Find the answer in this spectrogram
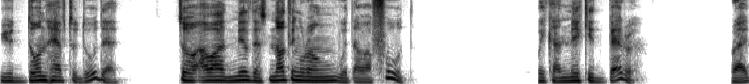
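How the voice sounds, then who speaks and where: A man's somewhat breathy, dark, mellow voice at a fairly slow pace, with ordinary pitch variation, on a very clean recording with a silent background. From Cameroon. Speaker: medical doctor, weight loss expert. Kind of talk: podcast interview.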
